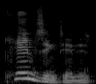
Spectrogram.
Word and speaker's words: Kensington: Kensington, am I pronouncing it correctly? – Yes, that's correct.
